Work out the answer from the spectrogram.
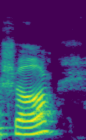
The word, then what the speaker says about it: short: Un short. And that T is silent.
